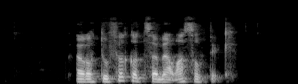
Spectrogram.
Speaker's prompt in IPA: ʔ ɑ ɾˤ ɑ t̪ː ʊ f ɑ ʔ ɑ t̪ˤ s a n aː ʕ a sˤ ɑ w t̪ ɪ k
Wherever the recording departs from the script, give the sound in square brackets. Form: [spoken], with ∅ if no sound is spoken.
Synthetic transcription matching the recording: ʔ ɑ ɾˤ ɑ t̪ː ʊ f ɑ [q] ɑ t̪ˤ s a [m] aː ʕ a sˤ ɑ w t̪ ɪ k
